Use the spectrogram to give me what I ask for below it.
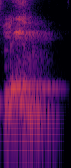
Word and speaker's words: phlegm: Its pronunciation is flame.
